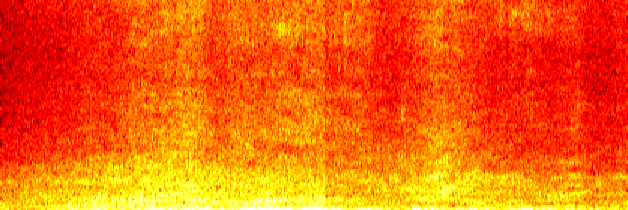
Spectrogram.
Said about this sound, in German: Also besonders unfrei finde ich mich bei den Geräuschen im Straßenverkehr, weil dann fahren so Autos vorbei und dann fühle ich mich so unfrei und ich fühle mich auch irgendwie nicht so sicher.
